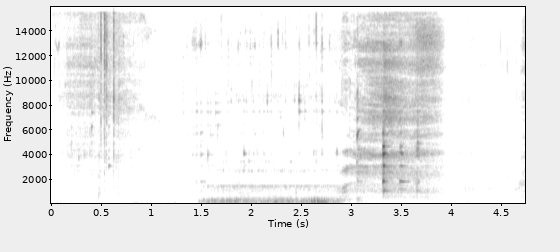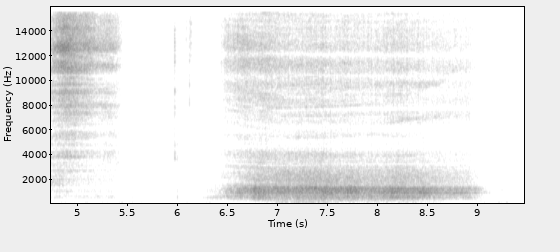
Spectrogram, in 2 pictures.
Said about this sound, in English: I'm going to take a hit out of my bong. So, with that being said, if you got it, let's take a hit. But if you don't, that's all right. So, let's take a hit.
